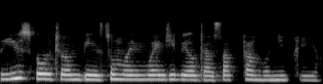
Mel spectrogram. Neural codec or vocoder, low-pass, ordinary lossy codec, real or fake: codec, 16 kHz, 1.1 kbps, Voila-Tokenizer; none; none; fake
